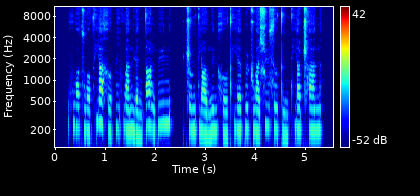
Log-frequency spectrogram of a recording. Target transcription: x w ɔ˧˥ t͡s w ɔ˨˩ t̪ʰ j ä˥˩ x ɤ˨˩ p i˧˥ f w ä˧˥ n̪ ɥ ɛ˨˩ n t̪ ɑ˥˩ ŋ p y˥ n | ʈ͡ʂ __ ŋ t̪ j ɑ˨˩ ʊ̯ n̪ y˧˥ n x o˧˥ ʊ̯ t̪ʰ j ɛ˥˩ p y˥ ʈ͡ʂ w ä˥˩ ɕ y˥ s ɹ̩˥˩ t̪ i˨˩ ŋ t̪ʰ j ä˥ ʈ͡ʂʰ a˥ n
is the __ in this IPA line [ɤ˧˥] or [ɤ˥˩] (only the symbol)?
ɤ˧˥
